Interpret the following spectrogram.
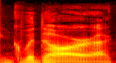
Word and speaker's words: Guidara: it's pronounced so okay it's will gu u i d a r it feel like it be guidara Guida will Gara will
